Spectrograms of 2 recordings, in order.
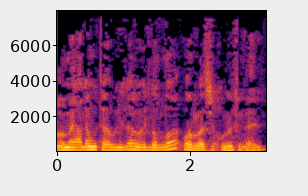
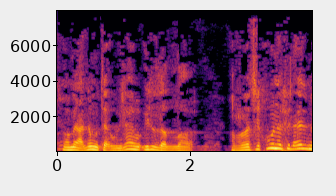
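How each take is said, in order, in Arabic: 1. يستمر الكلام دون وقف بعد لفظ الجلالة. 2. يتوقف الكلام بوقف بعد لفظ الجلالة. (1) "ده الوقف الأول" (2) "الوقف الثاني"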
